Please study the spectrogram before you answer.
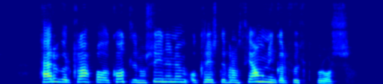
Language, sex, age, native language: Icelandic, female, 30-39, Icelandic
